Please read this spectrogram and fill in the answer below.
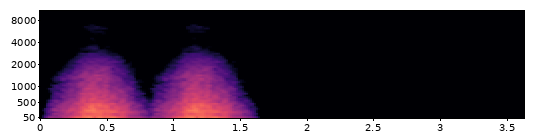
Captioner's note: swooshing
